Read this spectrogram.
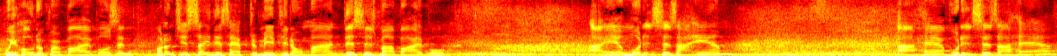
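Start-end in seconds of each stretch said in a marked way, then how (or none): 3.4-10.6 slow, measured call-and-response declaration; unison Bible confession. Acted. Preacher leading the church in a slow confession. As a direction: declare each line slowly for the church to repeat.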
